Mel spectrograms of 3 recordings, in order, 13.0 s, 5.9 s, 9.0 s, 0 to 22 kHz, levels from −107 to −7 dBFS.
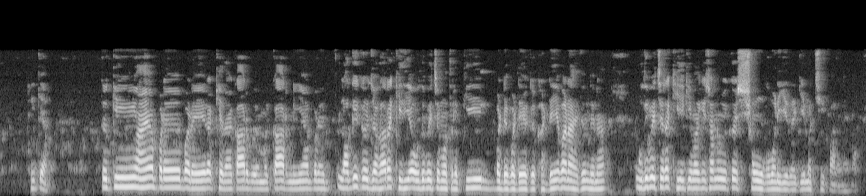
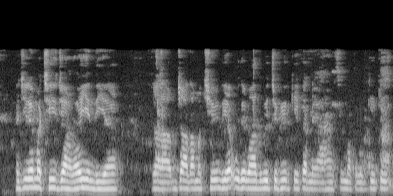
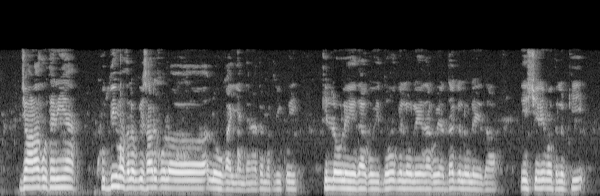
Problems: echo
